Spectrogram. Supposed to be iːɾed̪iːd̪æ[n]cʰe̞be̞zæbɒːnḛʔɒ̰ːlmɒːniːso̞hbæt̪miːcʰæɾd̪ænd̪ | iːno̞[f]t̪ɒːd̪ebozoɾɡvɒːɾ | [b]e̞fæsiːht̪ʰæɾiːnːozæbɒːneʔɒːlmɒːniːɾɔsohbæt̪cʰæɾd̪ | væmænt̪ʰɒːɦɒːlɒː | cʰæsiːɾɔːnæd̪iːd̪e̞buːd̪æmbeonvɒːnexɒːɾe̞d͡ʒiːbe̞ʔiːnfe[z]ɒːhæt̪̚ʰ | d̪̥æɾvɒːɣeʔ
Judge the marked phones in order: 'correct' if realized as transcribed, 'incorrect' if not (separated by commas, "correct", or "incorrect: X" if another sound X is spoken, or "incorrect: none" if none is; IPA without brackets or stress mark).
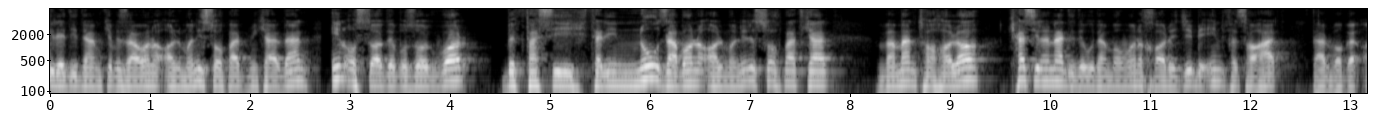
incorrect: m, incorrect: s, correct, incorrect: s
